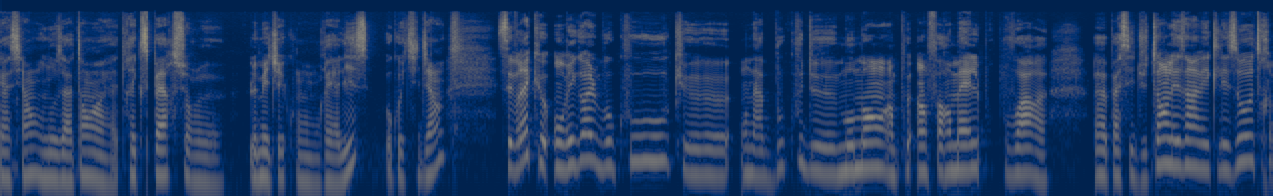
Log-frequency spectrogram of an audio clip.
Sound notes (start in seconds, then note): none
